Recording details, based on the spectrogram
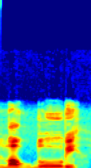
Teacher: you have to pronounce dod with thicker voice, because dod is also a mustalia letter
